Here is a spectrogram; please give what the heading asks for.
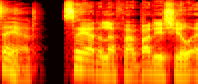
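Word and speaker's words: Sead: And his first name is actually pronounced Sayad.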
